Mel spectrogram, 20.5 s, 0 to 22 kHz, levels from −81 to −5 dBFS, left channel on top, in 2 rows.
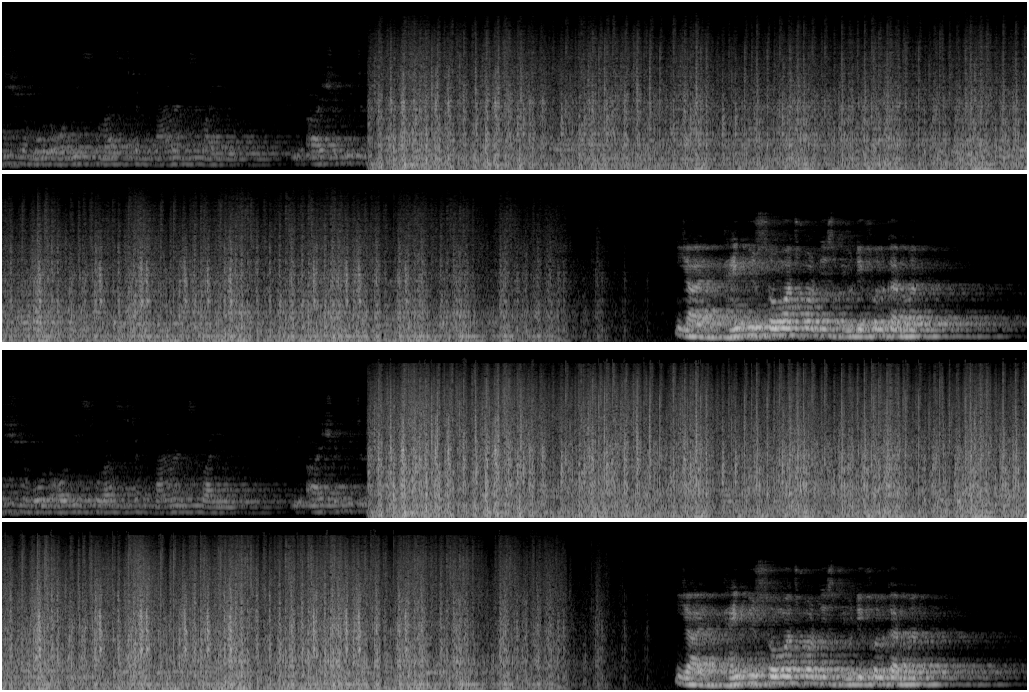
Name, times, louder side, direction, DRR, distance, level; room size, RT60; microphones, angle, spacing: voice 1, 0.0-2.4 2.9-8.5 9.2-15.3, right 1 dB, 50° right, -2 dB, 5.1 m, -48 dB
sound 1, 3.7-16.5, right 4 dB, 30° right, 0.4 m, -35 dB
voice 2, 17.0-19.4, equal, ahead, -3 dB, 2.3 m, -31 dB
29.0 x 16.0 x 6.0 m, 2.8 s
head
